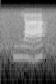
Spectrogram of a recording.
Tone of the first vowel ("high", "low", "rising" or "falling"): low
